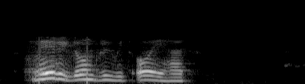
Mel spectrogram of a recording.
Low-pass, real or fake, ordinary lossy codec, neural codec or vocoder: 3.6 kHz; real; AAC, 16 kbps; none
